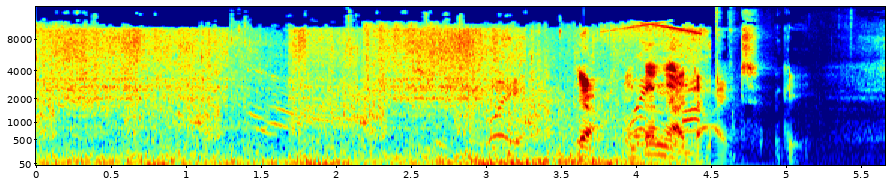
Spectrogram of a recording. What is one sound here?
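A heavy gun fires in rapid bursts.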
